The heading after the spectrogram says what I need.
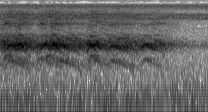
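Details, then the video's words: Crow calling in a field shared with a swallow and an egret: a drawn-out, hoarse caw that wavers and fades over about two seconds, with steady background hiss. "Crows Swallow and Egret in field"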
